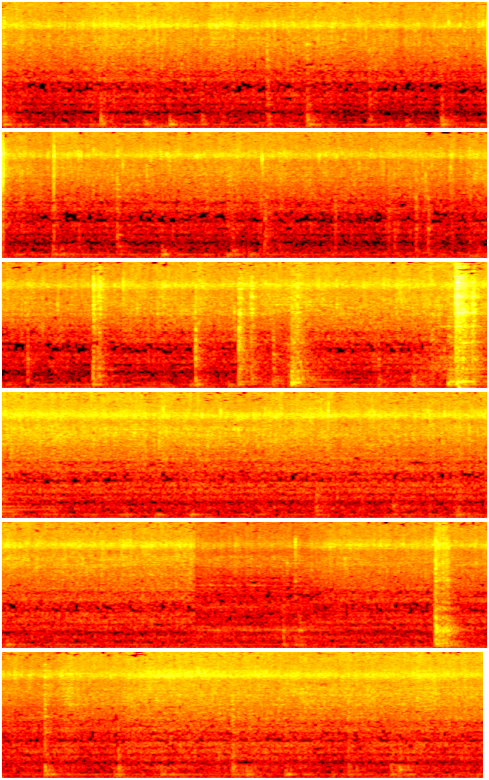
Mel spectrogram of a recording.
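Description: Sliced onions sizzling in oil in a nonstick frying pan, stirred with a plastic spatula that clicks and scrapes against the pan. About halfway through, tomato wedges go into the pan with a louder clatter and burst of sizzling, and there is another sharp knock a few seconds before the end.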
